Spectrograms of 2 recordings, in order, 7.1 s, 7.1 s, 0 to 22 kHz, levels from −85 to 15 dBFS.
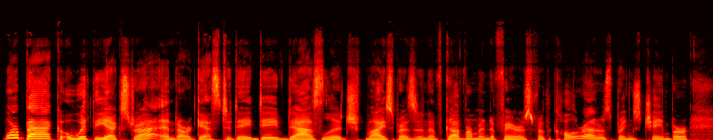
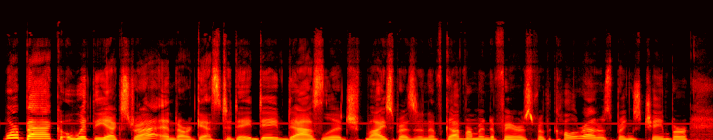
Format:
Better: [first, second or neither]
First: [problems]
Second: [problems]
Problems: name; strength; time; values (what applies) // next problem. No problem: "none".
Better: first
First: none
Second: high-pitched whine; faint; throughout; 2.5 kHz, 30 dB below the speech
